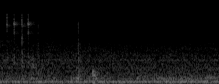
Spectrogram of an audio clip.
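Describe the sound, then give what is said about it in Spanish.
A quick cluster of small, sharp clicks at the start, then one more soft click, over a steady low hum with no talking: a mouse double-clicking on a computer to connect to a server. “Damos doble clic”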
